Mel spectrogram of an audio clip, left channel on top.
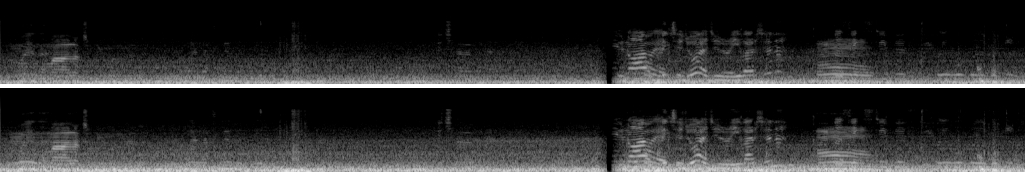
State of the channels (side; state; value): left; quieter; 7.3 dB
